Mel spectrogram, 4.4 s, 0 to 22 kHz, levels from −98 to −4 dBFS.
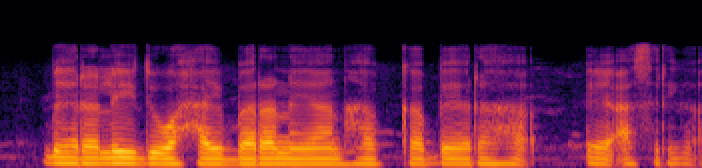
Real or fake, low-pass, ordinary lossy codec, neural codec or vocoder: real; 7.2 kHz; Opus, 64 kbps; none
